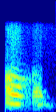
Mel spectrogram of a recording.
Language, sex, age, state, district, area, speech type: Bengali, female, 18-30, West Bengal, Bankura, urban, conversation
